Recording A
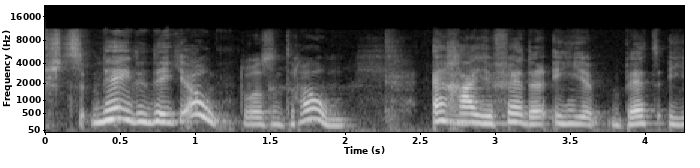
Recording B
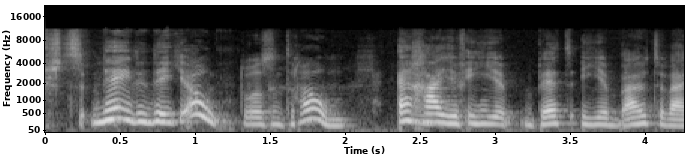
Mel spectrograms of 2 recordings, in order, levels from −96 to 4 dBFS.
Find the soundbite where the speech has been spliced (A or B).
B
